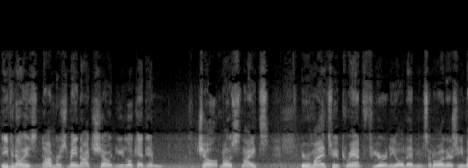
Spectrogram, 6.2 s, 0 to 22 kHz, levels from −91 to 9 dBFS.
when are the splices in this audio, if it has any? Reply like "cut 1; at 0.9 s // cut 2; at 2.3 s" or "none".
cut 1; at 2.9 s // cut 2; at 4.5 s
